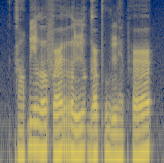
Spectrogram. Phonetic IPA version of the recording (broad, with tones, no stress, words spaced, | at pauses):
kɑ̤˨ɓi˦˥ lʊ˧˥˧fə˞˨˥rʊ˥˩ ɲʊ˦˥ɡə˞˨˥pʼṳ˥˩ nɛ̤˨pʰə˞˨˥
